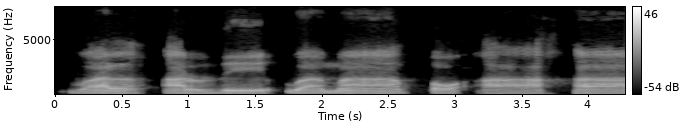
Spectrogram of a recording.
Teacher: Walnya ingat, walnya seperti ada jeda itu deh.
